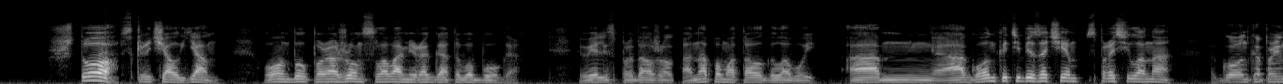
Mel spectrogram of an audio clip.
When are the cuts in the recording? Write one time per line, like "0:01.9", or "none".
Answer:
0:01.2
0:06.7
0:08.3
